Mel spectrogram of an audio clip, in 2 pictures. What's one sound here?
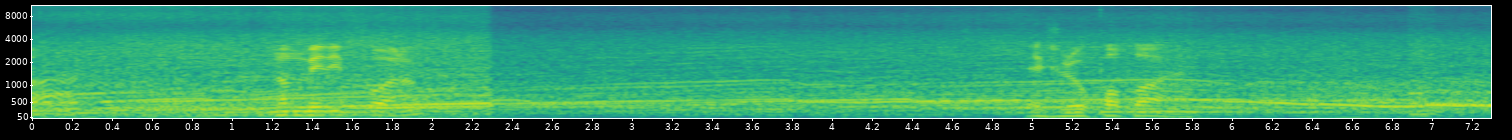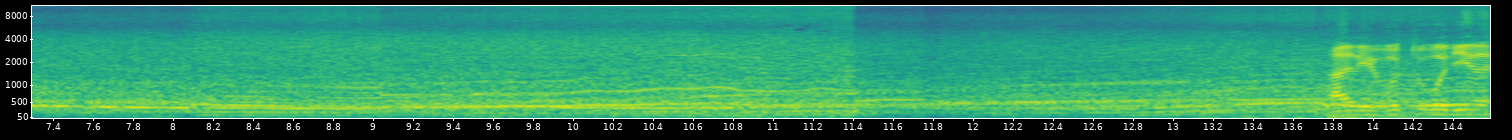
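Racing car engines roar past, rising and falling in pitch.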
